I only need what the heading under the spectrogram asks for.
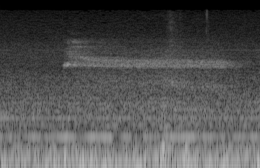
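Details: Red-tailed hawk (Buteo jamaicensis) gives one hoarse, drawn-out scream of nearly two seconds, falling slightly at the end, over a low room hum; this call is often dubbed over bald eagles in movies.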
